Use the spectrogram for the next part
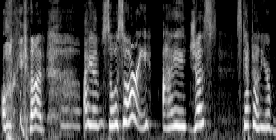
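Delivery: high, slow, near-tearful gushing; flustered fan apology, high and drawn out; mortified apology. Retold or imitated. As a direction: squeal sorry at the star. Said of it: "I said".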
